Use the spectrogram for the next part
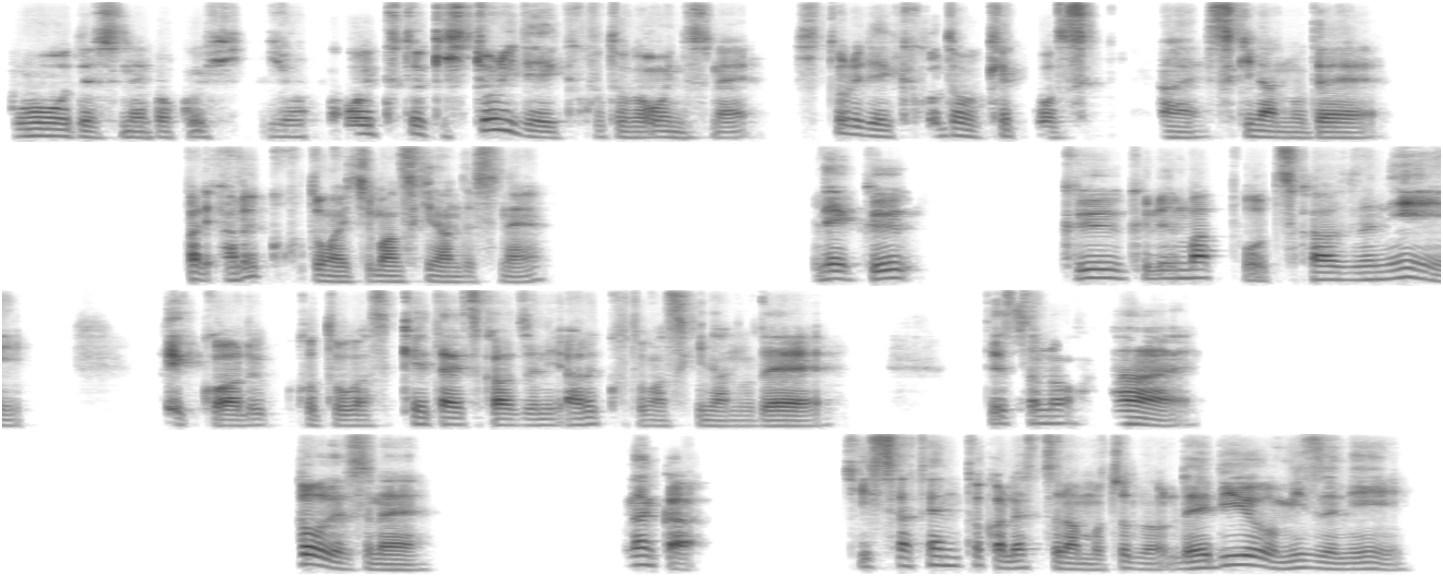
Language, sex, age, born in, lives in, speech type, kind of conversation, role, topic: Japanese, male, 40-44, Japan, United States, conversation, unstructured, none, 旅行に行くとき、何を一番楽しみにしていますか？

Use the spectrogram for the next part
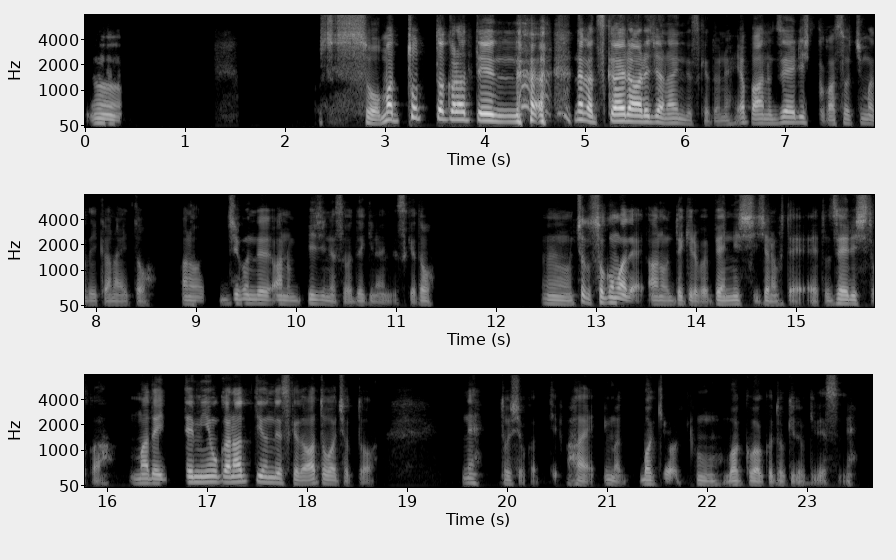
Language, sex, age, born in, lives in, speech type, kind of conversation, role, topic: Japanese, male, 50-54, Japan, Japan, conversation, unstructured, none, 新しいことに挑戦するとき、どんな気持ちになりますか？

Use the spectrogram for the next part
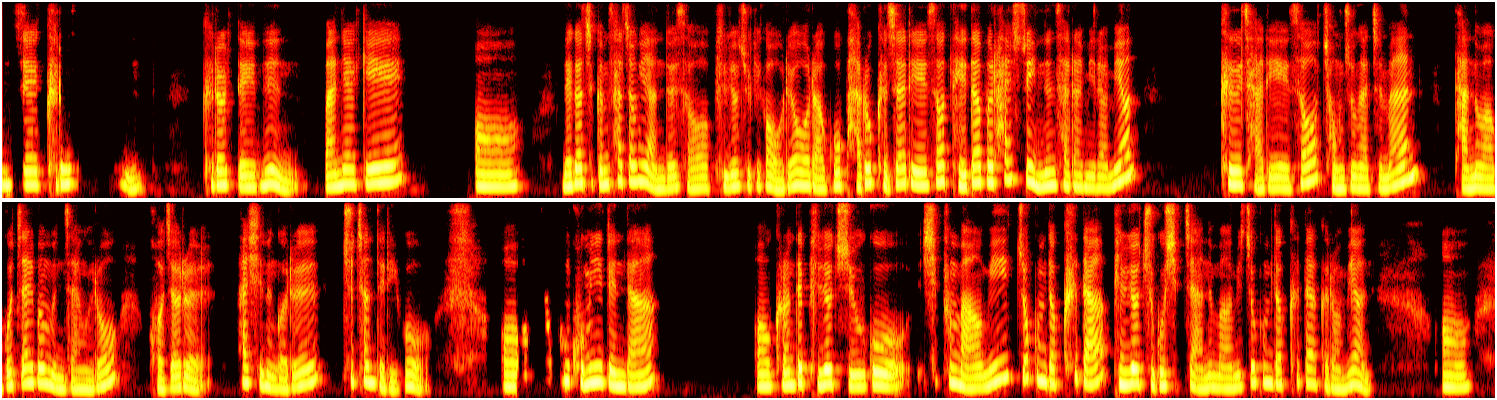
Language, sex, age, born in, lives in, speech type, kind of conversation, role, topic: Korean, female, 55-59, South Korea, South Korea, conversation, advice, advisor, 부채나 대출 요청을 정중하게 거절하려면 어떻게 말하는 것이 좋을까요?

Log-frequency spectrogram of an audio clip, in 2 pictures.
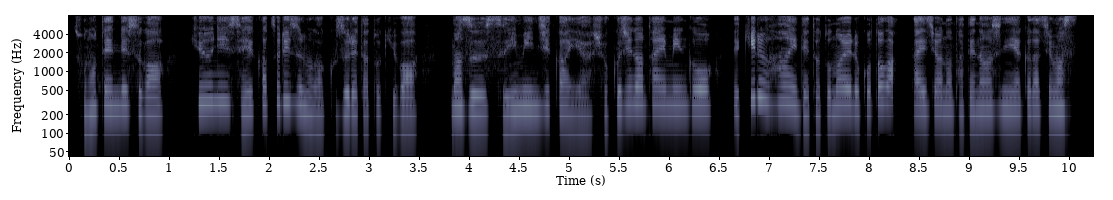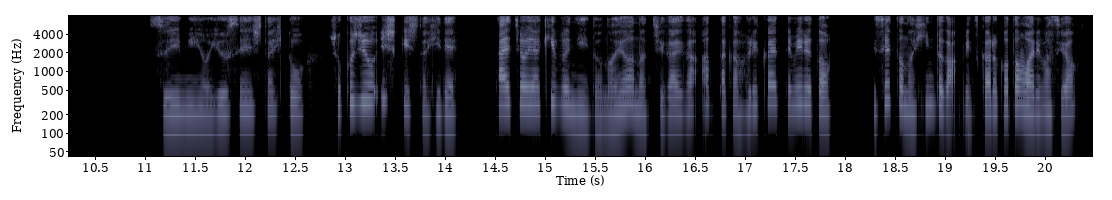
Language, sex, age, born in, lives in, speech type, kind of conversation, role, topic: Japanese, female, 30-34, Japan, Japan, read, expert-assistant, expert, 忙しい時でも健康を保つ生活習慣とは何ですか？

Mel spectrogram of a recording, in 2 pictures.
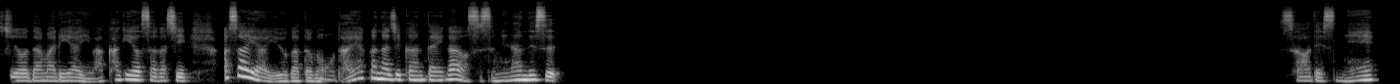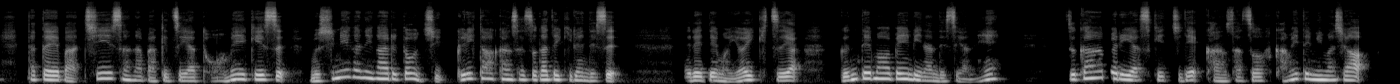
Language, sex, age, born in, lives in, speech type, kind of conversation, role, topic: Japanese, female, 45-49, Japan, Japan, read, expert-assistant, expert, 海の生き物や現象について知りたい時、専門家でなくても楽しめる調べ方にはどんなものがありますか？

